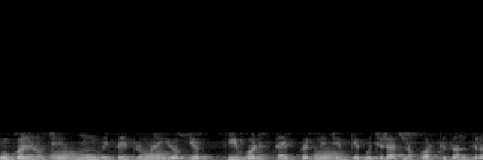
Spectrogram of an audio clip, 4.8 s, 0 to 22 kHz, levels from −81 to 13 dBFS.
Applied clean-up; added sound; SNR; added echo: none; Wind instrument, woodwind instrument; 5 dB; reverberation time 0.5 s.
